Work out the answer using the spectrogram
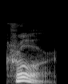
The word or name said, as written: crore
